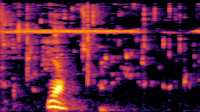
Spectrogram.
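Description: Hands pulling small mostacilla plants out of waterlogged marshy ground, with small wet crackles and drips as the stems and roots come free. A steady high-pitched tone runs underneath.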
